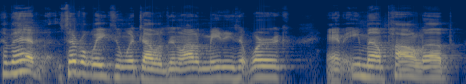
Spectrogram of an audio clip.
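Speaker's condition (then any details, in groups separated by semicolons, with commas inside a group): Cerebral palsy; power wheelchair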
